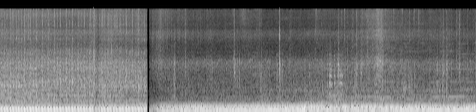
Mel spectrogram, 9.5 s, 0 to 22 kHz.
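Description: Off-road 4x4 engine running low and steady. The sound breaks off abruptly about three seconds in and picks up again as engine noise heard from inside a vehicle's cab, moving slowly along the trail.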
